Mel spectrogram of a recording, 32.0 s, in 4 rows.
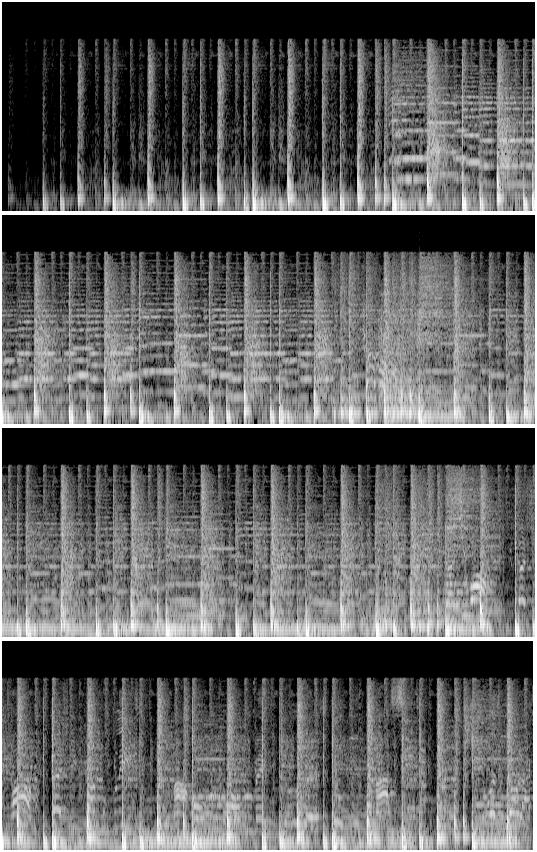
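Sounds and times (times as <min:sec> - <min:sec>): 
80s style drum beat at 114 bpm: 0:00.1 - 0:31.9.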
